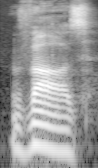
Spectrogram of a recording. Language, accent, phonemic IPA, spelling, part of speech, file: English, UK, /vɑːz/, vase, noun / verb, En-gb-vase.ogg
- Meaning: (noun) 1. An upright open container used mainly for displaying fresh, dried, or artificial flowers 2. The body of the Corinthian capital; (verb) To place in a vase or similar container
